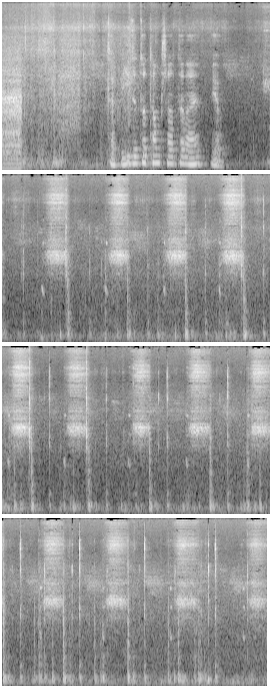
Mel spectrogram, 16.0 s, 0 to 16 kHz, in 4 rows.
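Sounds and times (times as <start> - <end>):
diesel engine running: 0.0 - 0.4.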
